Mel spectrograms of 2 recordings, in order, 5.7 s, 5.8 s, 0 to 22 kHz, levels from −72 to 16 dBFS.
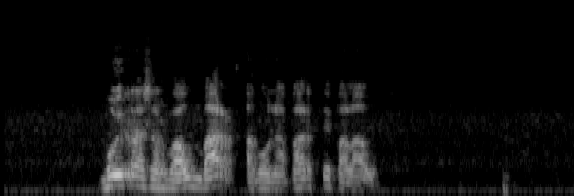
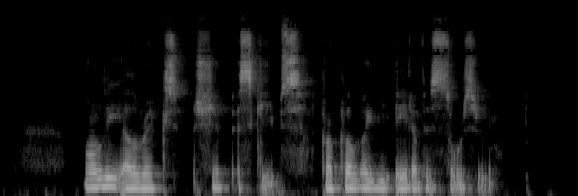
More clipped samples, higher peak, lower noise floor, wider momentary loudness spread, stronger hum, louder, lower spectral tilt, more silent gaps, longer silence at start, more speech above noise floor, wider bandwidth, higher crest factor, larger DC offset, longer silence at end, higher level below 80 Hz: neither; first, -4 dBFS vs -10 dBFS; second, -62 dBFS vs -68 dBFS; first, 14 LU vs 8 LU; neither; first, -22 LUFS vs -25 LUFS; first, -7 dB/octave vs -5 dB/octave; neither; first, 1 s vs 0.85 s; about the same, 40 dB vs 43 dB; second, 7.6 kHz vs 15 kHz; about the same, 20 dB vs 16 dB; neither; first, 2 s vs 0.85 s; second, -62 dBFS vs -48 dBFS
